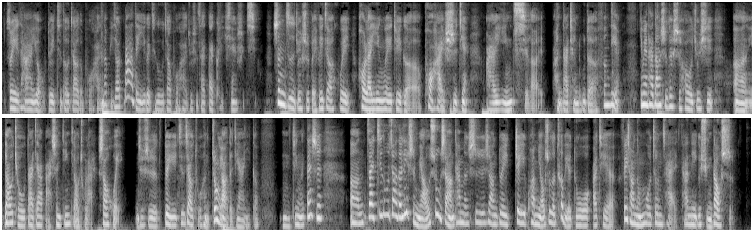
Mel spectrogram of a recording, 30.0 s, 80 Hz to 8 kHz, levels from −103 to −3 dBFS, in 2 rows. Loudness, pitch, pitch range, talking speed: -22 LUFS, 175 Hz, 160-210 Hz, 290 characters per minute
